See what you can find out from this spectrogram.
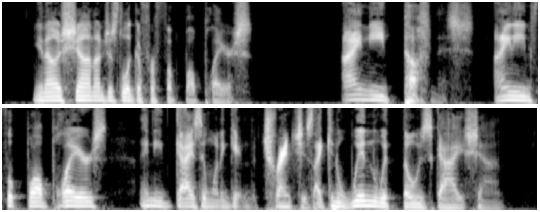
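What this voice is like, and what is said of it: Imitates another person's voice. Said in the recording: “is that impression better than my John Gruden? ... let's hear some Gruden ... I said you're Gruden, not your Ditka ... That is the Gruden”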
